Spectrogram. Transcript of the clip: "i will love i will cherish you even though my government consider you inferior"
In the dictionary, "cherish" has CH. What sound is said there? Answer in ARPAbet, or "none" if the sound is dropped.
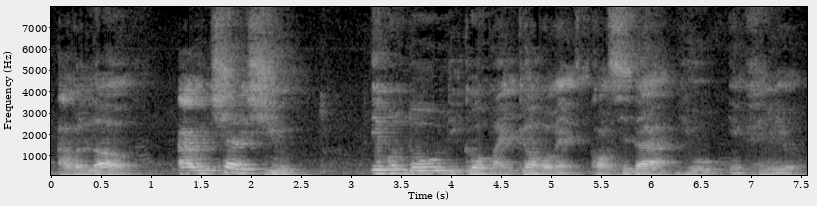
CH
